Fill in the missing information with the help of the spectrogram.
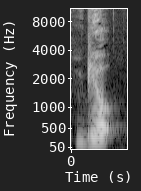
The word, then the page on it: byo7: apatani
